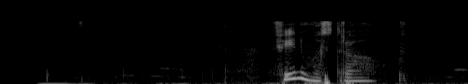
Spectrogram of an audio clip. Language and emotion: Russian, sad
